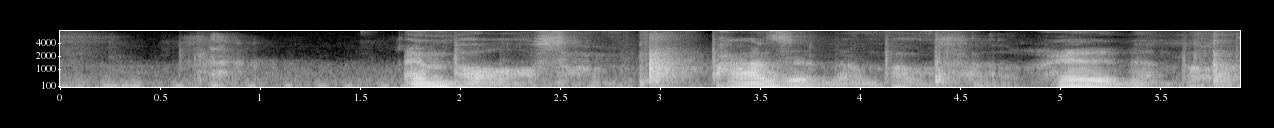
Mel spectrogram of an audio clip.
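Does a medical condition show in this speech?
Yes: brain injury.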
